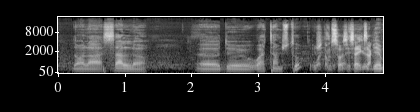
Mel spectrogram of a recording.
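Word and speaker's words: Walthamstow: Wathamstow, c'est ça exactement. Bien prononcé.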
